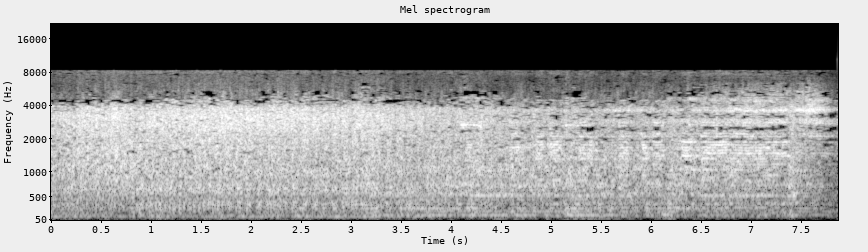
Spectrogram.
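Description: Enemy gunfire in a wartime battle drama: a dense, steady roar of loud noise with no separate shots standing out, sustained at even loudness from start to end, with no voices.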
